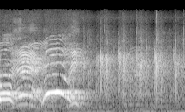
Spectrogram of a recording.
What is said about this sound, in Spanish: Gracias por esos tres hermanos que me animaron con ese aplausito.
